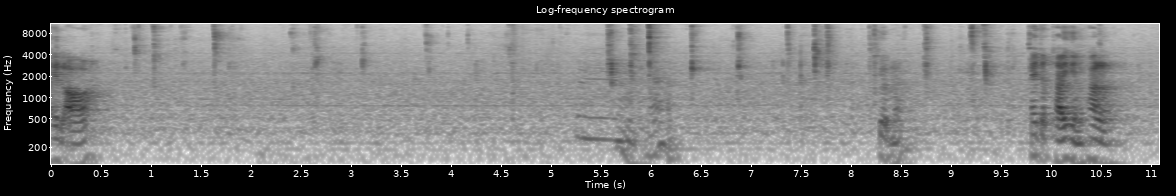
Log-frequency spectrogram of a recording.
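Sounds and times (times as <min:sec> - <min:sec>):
people chewing: 0:00.6 - 0:09.9
person humming: 0:05.2 - 0:06.4.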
